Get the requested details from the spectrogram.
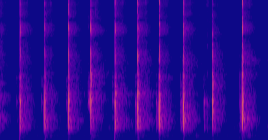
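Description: A hand presses and pops the hollow bubbles on the teal and blue section of a large silicone pop-it fidget toy. About ten soft, hollow pops sound at a steady pace, each a short, dull snap with a mid-range body and a brief bright edge. A faint low hum sits underneath.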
